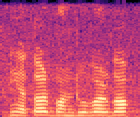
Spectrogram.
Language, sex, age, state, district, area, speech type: Assamese, female, 45-60, Assam, Nalbari, rural, spontaneous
